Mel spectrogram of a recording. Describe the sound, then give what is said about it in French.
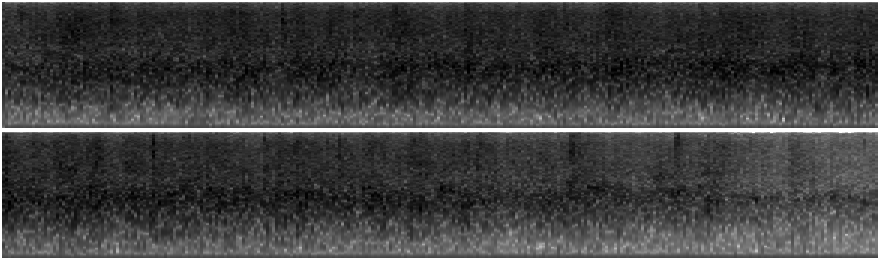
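Students in an audience at a prayer gathering clap for themselves. The loud, continuous patter of many hands stays level for most of the stretch, then tapers off slightly in the final second or so. “Clap for yourself. Applaudissez pour vous-même.”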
